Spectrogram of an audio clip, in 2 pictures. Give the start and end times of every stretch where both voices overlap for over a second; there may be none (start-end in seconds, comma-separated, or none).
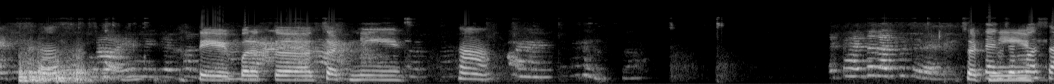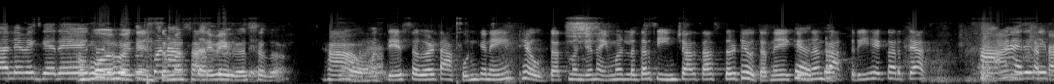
11.4-13.1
